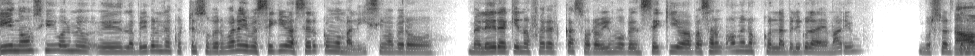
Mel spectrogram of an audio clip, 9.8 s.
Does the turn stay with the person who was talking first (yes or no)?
no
